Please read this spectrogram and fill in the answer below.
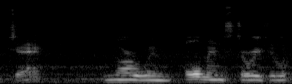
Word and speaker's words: Norwine: end this is you're going to say Jack Norwine OMS stories. You look right at the camera and just almost yell it. It's not Jack Norwine.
